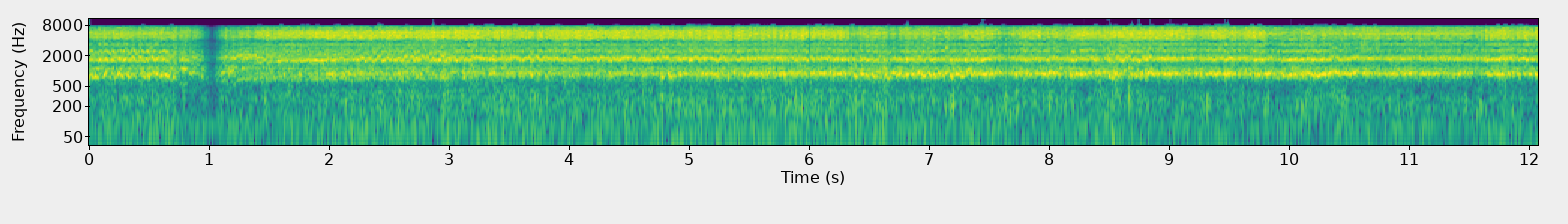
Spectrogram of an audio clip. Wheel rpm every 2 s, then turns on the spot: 140, 210, 230, 220, 230, 230.
none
